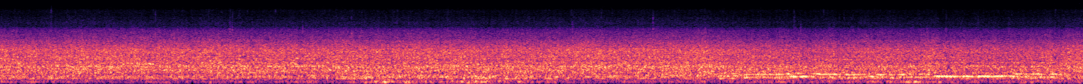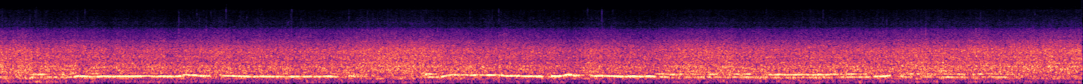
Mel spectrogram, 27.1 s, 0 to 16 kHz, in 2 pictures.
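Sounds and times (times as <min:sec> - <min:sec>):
heavy rain: 0:00.0 - 0:27.0
low droning hum: 0:00.0 - 0:27.0.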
